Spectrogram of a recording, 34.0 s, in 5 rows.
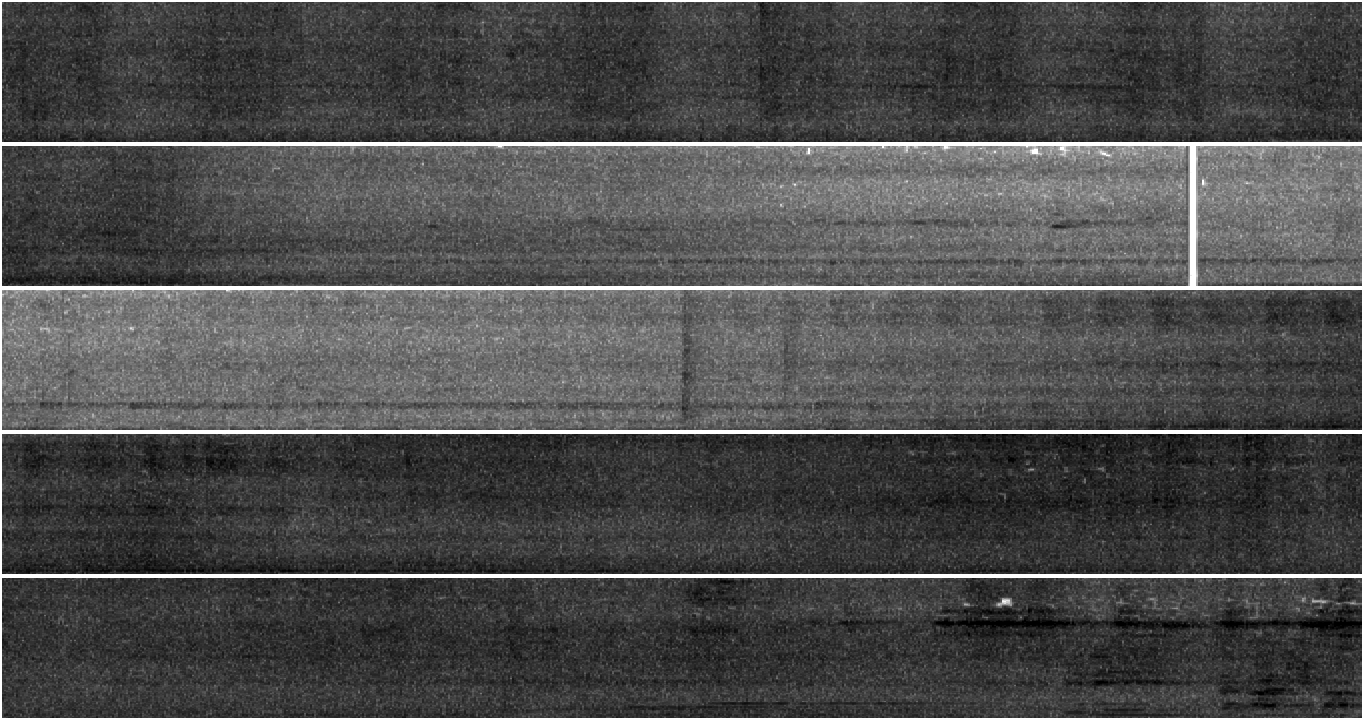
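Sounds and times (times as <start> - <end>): train wheels clattering on rails: 0.0 - 8.0, 13.0 - 22.6, 23.2 - 32.2
diesel locomotive engine: 0.0 - 34.0
wheels squealing: 30.3 - 34.0.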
